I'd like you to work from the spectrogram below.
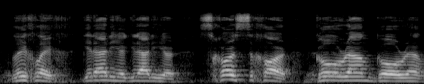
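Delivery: loud, high shooing-away; urgent warning. Acted. Warning the nazir away from wine, loud and urgent.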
